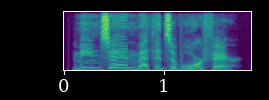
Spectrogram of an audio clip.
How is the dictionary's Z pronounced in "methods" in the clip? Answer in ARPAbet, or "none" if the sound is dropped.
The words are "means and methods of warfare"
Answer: Z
